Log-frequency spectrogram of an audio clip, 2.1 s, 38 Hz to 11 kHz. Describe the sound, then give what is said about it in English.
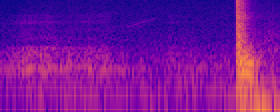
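A single gunshot is fired at a deer during a hunt. It is a sudden, loud crack near the end, after quiet outdoor ambience, and it decays quickly. “The deer runs about 50 feet before collapsing. The shot is clean and fatal, just behind the front leg.”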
